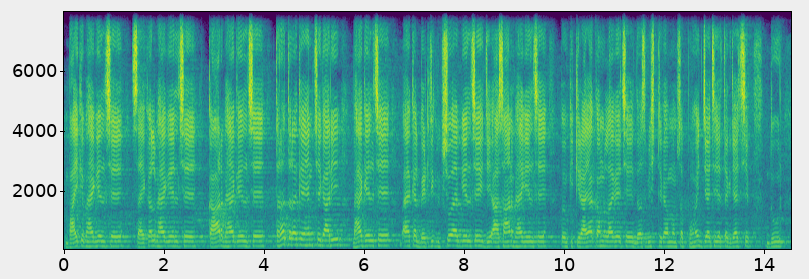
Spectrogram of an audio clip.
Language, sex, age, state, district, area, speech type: Maithili, male, 18-30, Bihar, Supaul, rural, spontaneous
